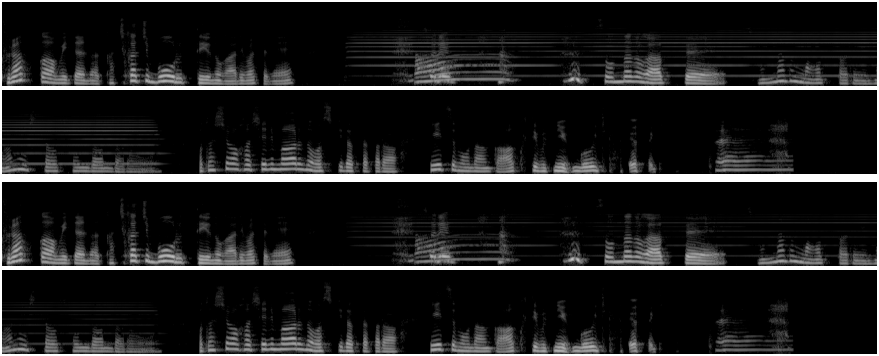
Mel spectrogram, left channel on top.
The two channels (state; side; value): normal; both; correlation 0.98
